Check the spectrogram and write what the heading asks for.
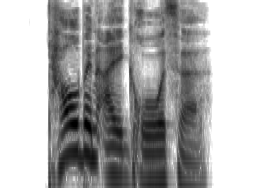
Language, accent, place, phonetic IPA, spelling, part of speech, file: German, Germany, Berlin, [ˈtaʊ̯bn̩ʔaɪ̯ˌɡʁoːsə], taubeneigroße, adjective, De-taubeneigroße.ogg
- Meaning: inflection of taubeneigroß: 1. strong/mixed nominative/accusative feminine singular 2. strong nominative/accusative plural 3. weak nominative all-gender singular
